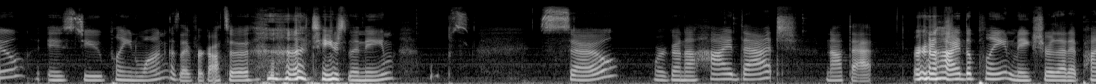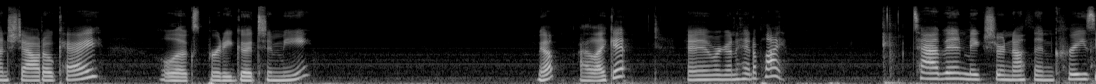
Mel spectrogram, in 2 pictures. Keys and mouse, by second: 3.6-5.5 drag, 7.2-11.1 drag, 11.1-18.3 middle drag, 18.3-19.9 drag, 19.9 Tab.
